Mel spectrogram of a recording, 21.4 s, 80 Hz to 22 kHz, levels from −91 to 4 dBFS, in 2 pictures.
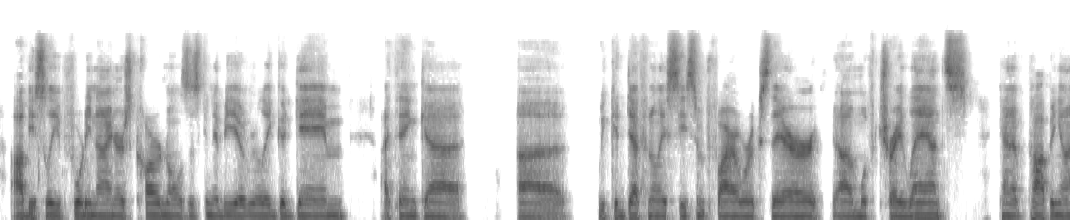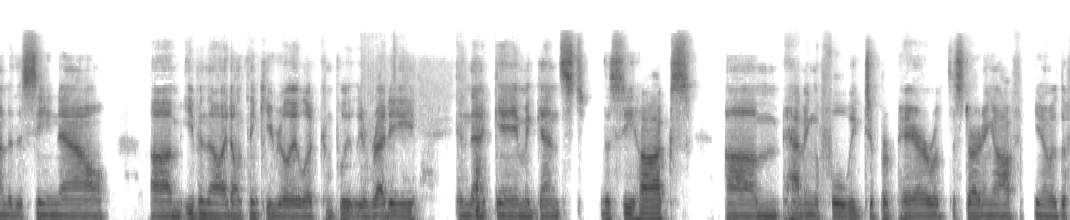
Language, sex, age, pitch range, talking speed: English, male, 30-49, 85-105 Hz, 180 wpm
